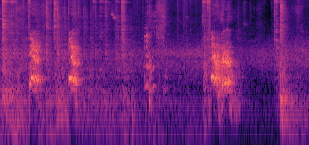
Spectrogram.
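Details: Dog barking in a kennel where puppies and Gunnar are kept: five sharp, loud barks at uneven intervals over about six seconds, with quieter rustling between them.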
